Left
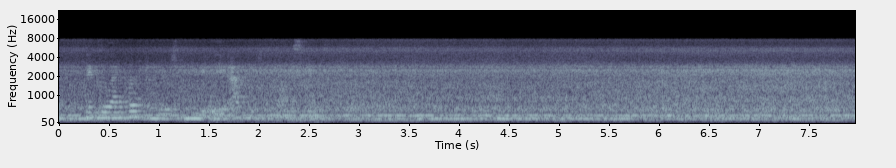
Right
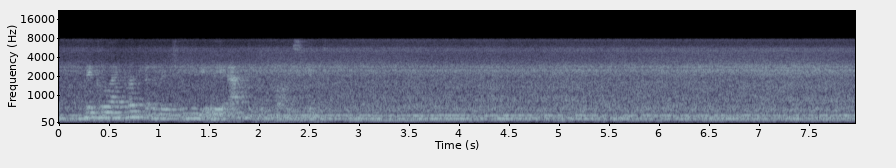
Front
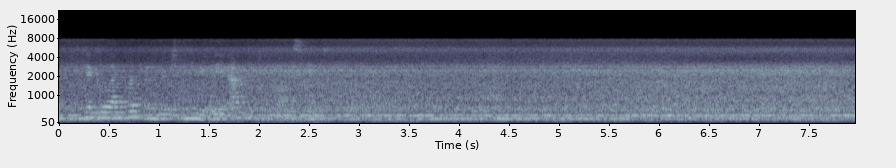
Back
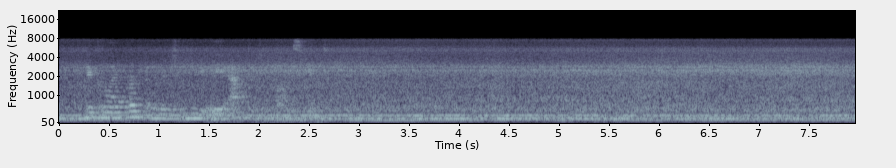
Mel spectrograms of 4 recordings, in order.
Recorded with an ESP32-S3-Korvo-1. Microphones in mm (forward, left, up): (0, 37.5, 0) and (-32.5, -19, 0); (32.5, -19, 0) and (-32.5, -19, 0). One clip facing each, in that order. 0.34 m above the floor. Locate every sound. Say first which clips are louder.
0.2 s a woman speaking: even, front 1 dB; 50° right, 4.5 m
